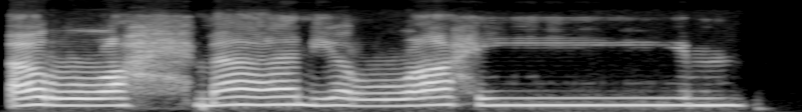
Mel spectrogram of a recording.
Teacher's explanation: when you say the Ra, don't circle the lips. Try to keep the lips flat because you're keeping it slightly circled and then it's impacting the ha because you keep it like that even for the ha.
